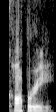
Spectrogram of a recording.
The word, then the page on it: coppery: American English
